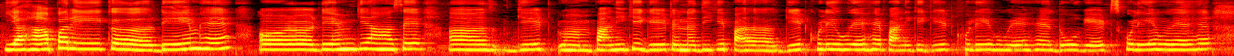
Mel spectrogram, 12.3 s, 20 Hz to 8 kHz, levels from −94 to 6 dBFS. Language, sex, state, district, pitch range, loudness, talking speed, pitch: Hindi, female, Chhattisgarh, Raigarh, 245-270 Hz, -17 LUFS, 165 wpm, 260 Hz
